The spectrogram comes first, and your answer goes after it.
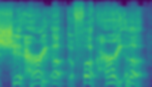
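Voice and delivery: high, impatient mock nag; impatient mother. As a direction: rush him with contempt. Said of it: "And he said".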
